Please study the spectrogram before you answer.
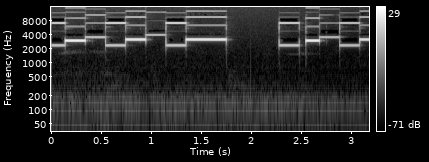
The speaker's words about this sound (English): Pillsy and its smart pill bottle that sounds an alarm if you forget to take your pills. It's pretty simple. It just tracks when it's open and closed. Uh, it stores the medication schedule and then it beeps and blinks to remind if you miss a dose.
